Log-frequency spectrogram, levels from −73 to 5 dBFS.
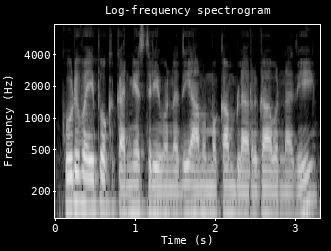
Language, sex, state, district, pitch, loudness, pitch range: Telugu, male, Telangana, Hyderabad, 110 Hz, -15 LUFS, 105-125 Hz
